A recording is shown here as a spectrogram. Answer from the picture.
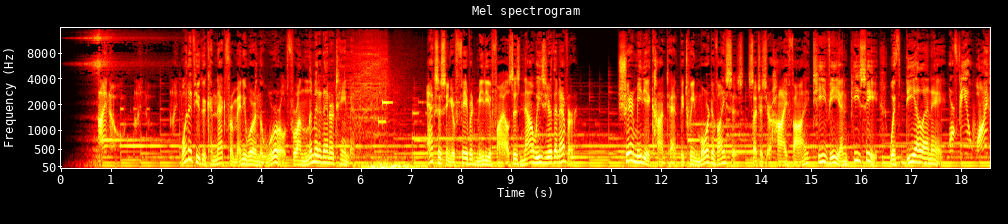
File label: usa man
